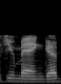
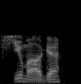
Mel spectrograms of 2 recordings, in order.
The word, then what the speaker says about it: Umaga: William Regal, for months, pronounced it as Umanga because with the spelling in the uh, tip in traditional Samoan, that's the correct pronunciation, but no, it's Umaga.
